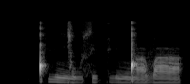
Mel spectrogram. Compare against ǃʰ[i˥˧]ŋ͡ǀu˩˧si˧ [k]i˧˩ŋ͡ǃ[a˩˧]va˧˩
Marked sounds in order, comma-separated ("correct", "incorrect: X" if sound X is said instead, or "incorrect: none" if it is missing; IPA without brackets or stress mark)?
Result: correct, correct, correct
